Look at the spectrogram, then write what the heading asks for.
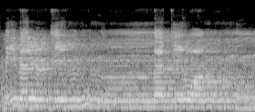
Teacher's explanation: جن میں نون مشدد ہے تو ادھر ہم نون پر غنہ کریں گے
